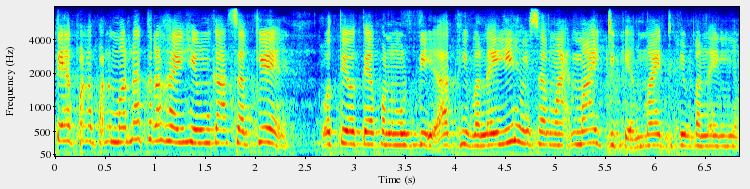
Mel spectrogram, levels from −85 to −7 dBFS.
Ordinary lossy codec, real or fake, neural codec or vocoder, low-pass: none; fake; codec, 16 kHz, 4.8 kbps, FACodec; none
